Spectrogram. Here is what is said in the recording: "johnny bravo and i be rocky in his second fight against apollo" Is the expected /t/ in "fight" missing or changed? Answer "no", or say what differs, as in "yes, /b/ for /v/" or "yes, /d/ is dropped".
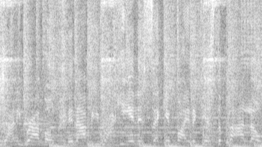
no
